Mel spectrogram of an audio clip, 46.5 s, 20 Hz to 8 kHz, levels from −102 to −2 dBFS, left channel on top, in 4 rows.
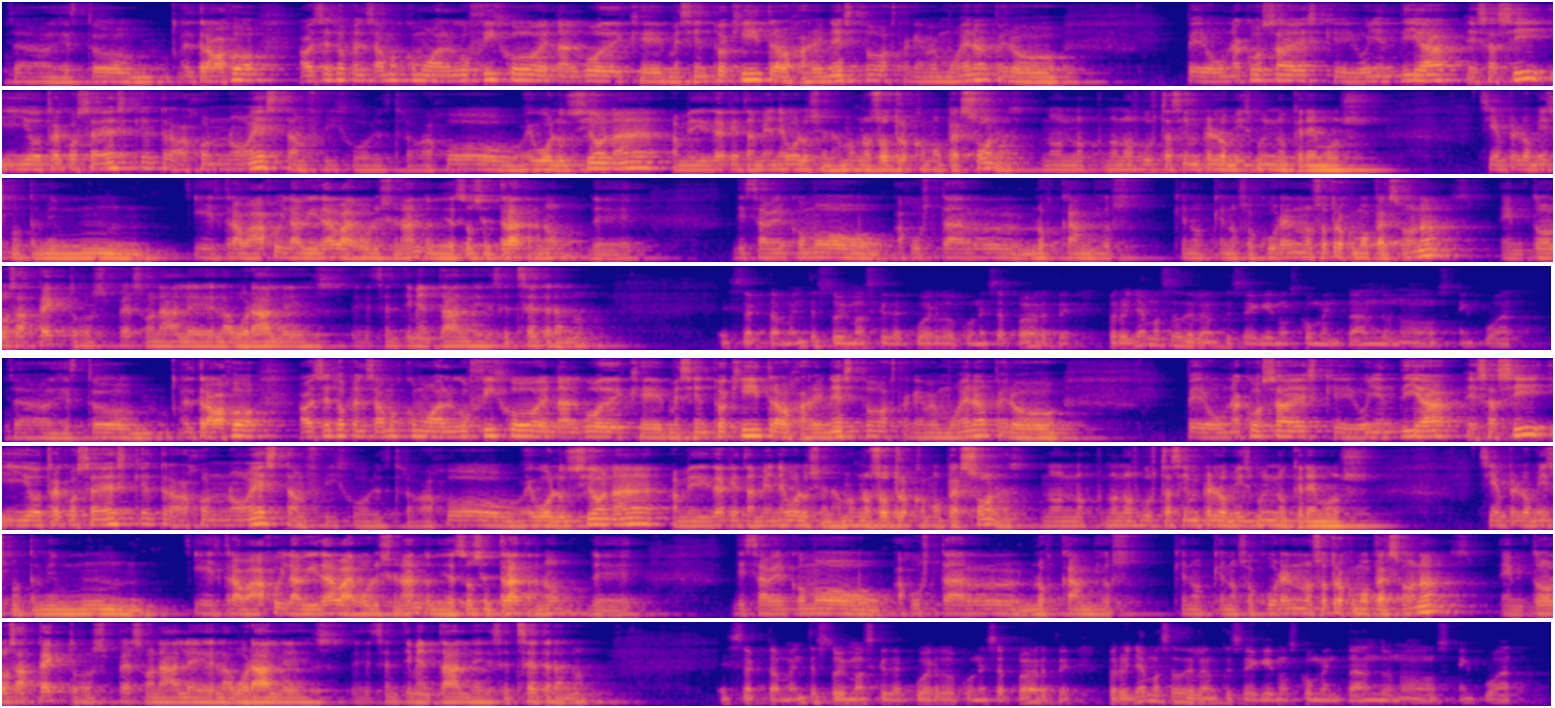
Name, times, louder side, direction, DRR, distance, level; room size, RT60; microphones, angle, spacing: voice 1, 0.0-7.9 8.9-21.9 22.7-24.3 24.7-28.0 28.7-31.7 32.1-34.2 34.5-39.3, right 2 dB, 25° right, 6 dB, 1.4 m, -32 dB
voice 2, 40.3-42.9 43.2-46.2, right 1 dB, 65° right, 7 dB, 1.3 m, -42 dB
20.0 x 15.0 x 3.7 m, 0.64 s
head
